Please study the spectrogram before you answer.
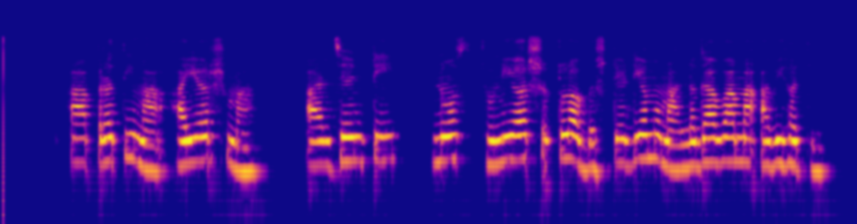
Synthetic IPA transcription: apɾət̪imãajəɾʃmã | aɾd͡ʒeɳʈi | nosd͡ʒunijəɾʃkləbsʈeɖijəmmãləɡaʋːamãʔaʋiɦət̪i

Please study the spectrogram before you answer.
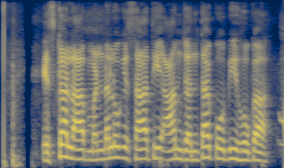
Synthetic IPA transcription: ɪskalaːbʱmɐ̃ɳɖəlõkesaːt̪ʰɦiaːmd͡ʒɐnt̪akobʱiɦoːɡaː

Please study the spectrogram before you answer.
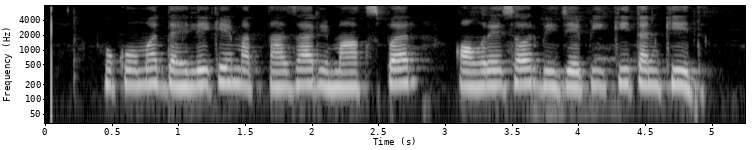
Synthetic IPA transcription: hʊkuːmət̪̚d̪ɛɦlikemɐt̪̚naːzaɾɪmaːɾkspɐɾ | kɔ̃ːŋɡɾeːsɔːɾbiːd͡ʒeːpikit̪ɐnkiːd̪

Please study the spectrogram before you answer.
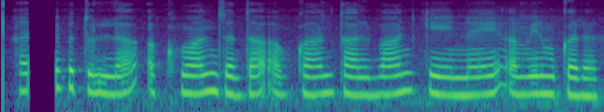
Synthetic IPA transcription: hɐ | ebət̪ʊlːa̰ɐkʰʋaːnzɐd̪aʔɐ̰fɡaːnt̪aːlbaːnkenɐeɐ̰miɾmʊkəɾːəɾ

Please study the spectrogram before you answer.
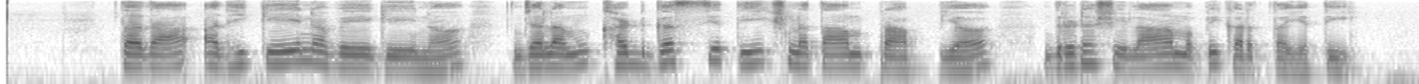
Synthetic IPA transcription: t̪ɐd̪aːʔɐd̪ʱikeːnɐʋeːɡeːnɐ | d͡ʒɐlɐmkʰɐɖɡɐsjɐt̪iːkʂɳɐt̪aːmpɾaːpjɐd̪ɾɪɖʱɐʃilaːmɐpikɐɾt̪ɐjɐt̪i

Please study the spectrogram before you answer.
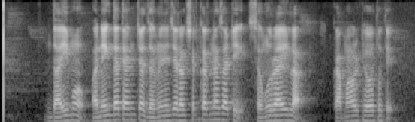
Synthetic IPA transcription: d̪aimoənek̚d̪at̪jaɲt͡ɕjad͡zəminet͡ɕeɾəkʂənkəɾɳjasaʈḭːsəmuɾajila̰ | kamaʋəɾʈʰeʋət̪ɦot̪ḛ

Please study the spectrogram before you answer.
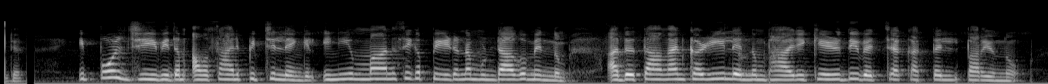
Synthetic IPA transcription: dɨ | ipːo̞ːɭd͡ʑiːʋiðɐmɐʋɐsaːnipːit͡ɕːilːe̞ŋɡilinijumːaːnɐsiɣɐpiːɽɐɳɐmuɳɖaːɣume̞nːum | ɐ̰ðɨt̪aːŋːaːnkɐɻijilːe̞nːumbʱaːɾjɐkʲːe̞ɻuðiʋet͡ɕːɐkɐt̪ːɐlpɐrɐjunːu

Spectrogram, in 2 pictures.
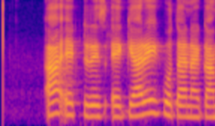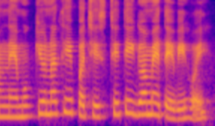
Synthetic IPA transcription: aʔek̚ʈɾesekjaɾeipot̪anakamnemukjũnət̪ʰipət͡ʃʰist̪ʰit̪iɡəmet̪eʋiɦoj

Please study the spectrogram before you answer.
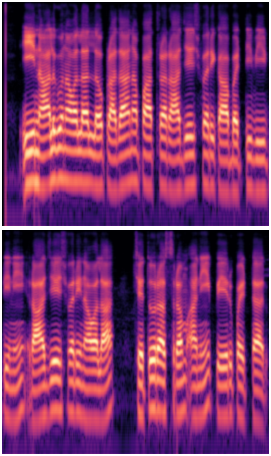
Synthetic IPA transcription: iːnaːluɡunɐʋɐlɐlːo̞ːpɾɐd̪ʱaːnɐpaːt̪ɾɐɾaːd͡ʒeːʂʋɐɾikaːbɐʈːiʋiːʈiniɾaːd͡ʒeːʂʋɐɾinɐʋɐlɐ | t͡ʃet̪uɾɐsɾɐmʔɐ̰nipeːɾupɛʈːaːɾu

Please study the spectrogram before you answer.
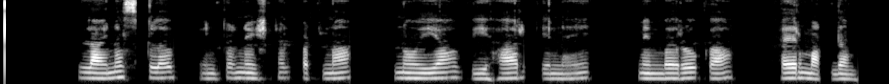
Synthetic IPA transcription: laːɪnəskləb̚ | ɪ̃ɳʈəɾneːʃnəlpɐʈna | noːjabɪɦaːɾkenɐẽ | mẽmbəɾõka | xɛːɾmɐq̚d̪əm

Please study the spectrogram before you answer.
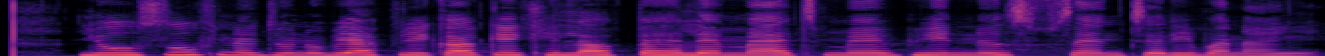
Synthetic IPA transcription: juːsʊfned͡ʒʊnuːbiɐfɾiːkakexɪlaːfpɛɦlemɛːt͡ʃmẽbʱinɪsfsɛ̃nt͡ʃəɾibɐnaːi

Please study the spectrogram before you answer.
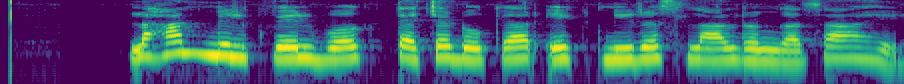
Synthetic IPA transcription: ləɦanmilkʋelbəɡt̪jat͡ɕjaɖokjaɾekniɾəslalɾəŋɡat͡saːɦḛ

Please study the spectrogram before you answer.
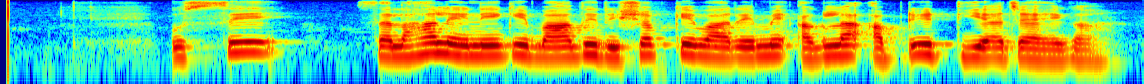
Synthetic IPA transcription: ʊsːe | sɐlaːɦleːnekebaːd̪ɾɪʃəbkebaːɾemẽʔɐɡlaʔɐp̚ɖeːʈ̚d̪ijad͡ʒaːeːɡaː

